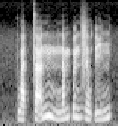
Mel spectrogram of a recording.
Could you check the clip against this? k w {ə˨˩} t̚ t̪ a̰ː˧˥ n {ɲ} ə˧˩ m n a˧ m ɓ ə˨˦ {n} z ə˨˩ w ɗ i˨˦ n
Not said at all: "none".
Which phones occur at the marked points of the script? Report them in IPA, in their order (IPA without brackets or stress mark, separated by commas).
a˨˩, m, n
